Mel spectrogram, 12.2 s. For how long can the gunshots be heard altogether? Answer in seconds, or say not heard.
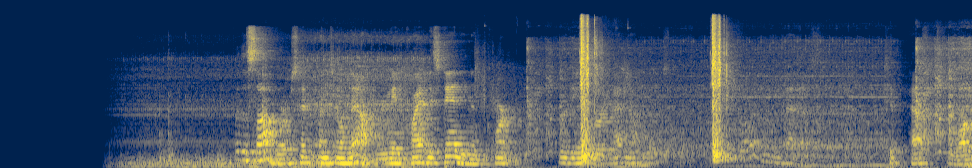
3 s.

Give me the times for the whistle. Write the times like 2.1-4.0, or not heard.
not heard.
